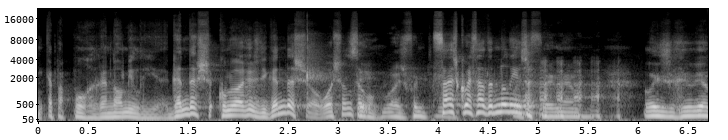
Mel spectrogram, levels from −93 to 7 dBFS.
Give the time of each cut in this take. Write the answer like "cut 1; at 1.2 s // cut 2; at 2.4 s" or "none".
none

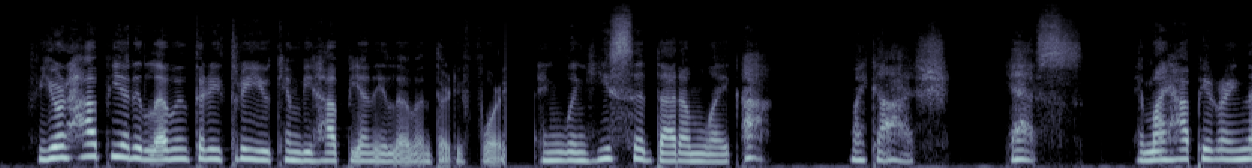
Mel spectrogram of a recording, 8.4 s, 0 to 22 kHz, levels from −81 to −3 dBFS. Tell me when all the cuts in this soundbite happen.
cut 1; at 3.4 s

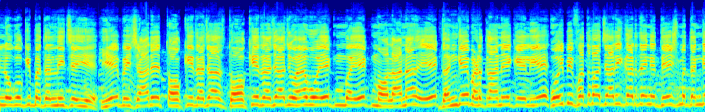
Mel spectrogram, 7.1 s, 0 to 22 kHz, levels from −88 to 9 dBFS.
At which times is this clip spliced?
cut 1; at 1.0 s // cut 2; at 2.2 s // cut 3; at 4.4 s // cut 4; at 5.5 s

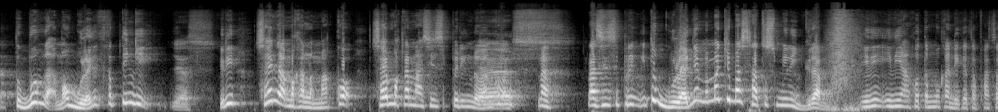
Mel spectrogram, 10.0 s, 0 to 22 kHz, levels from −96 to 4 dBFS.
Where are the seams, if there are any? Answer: cut 1; at 8.4 s

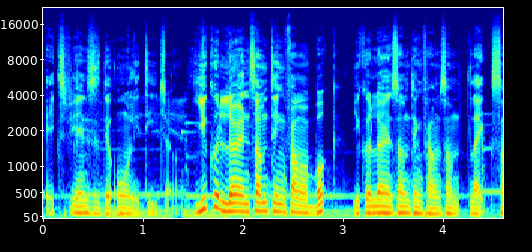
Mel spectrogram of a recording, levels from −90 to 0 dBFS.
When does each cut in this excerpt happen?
cut 1; at 1.4 s // cut 2; at 3.0 s

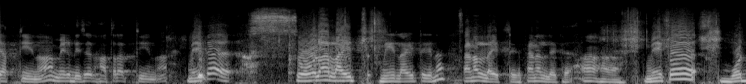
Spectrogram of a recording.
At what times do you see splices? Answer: cut 1; at 1.6 s

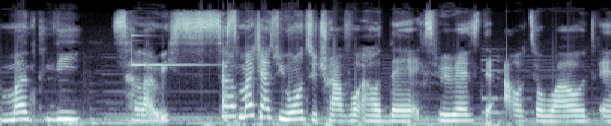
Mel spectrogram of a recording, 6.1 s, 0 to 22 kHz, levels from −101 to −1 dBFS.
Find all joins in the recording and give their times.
cut 1; at 2.3 s

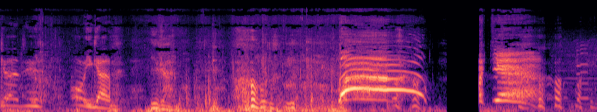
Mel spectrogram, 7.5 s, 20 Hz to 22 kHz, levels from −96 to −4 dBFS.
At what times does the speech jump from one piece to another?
none

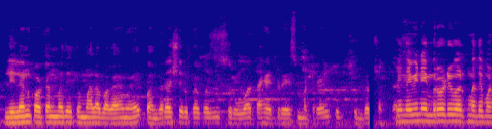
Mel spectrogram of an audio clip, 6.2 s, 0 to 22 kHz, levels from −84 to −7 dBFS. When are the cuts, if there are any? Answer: cut 1; at 4.6 s

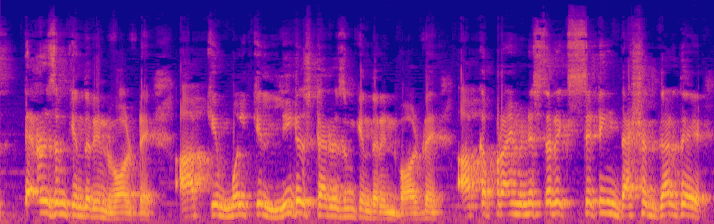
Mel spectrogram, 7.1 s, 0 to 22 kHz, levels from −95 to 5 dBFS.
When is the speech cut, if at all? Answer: none

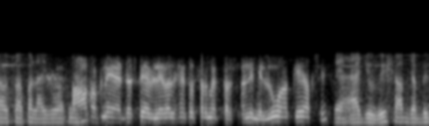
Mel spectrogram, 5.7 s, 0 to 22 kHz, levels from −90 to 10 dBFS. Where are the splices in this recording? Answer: none

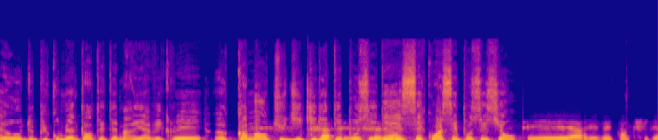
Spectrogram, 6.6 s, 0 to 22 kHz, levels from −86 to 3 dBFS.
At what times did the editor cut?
cut 1; at 2.1 s // cut 2; at 5.2 s

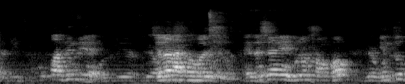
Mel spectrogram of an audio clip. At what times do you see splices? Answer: none

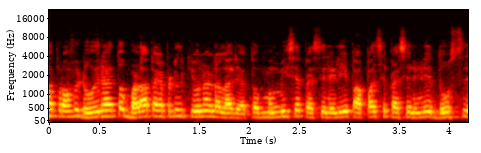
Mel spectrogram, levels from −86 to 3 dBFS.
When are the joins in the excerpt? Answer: none

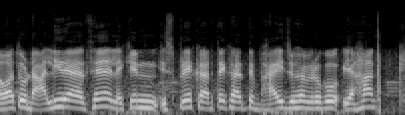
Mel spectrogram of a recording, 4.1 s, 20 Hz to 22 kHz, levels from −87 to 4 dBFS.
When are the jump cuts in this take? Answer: none

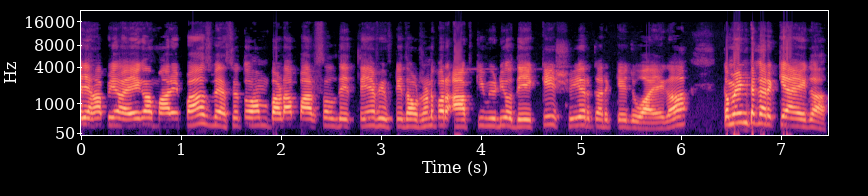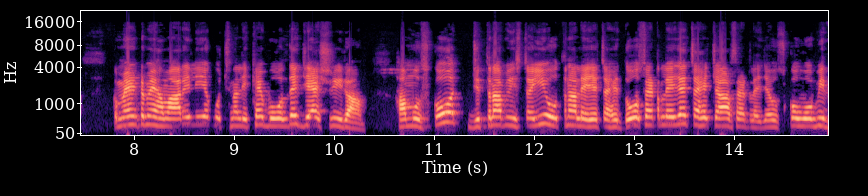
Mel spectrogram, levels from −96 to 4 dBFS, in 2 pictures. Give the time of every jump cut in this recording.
none

